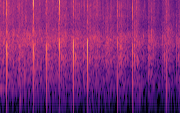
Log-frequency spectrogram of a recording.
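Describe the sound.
An audience applauding in welcome at a service, with many hands clapping steadily and a few sharper, regularly spaced claps standing out at first, then fading slightly.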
